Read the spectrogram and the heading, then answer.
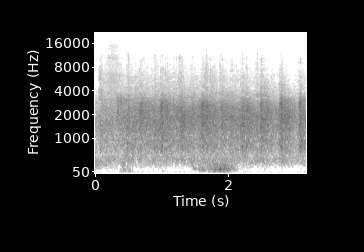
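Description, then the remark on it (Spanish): An audience applauds loudly for the Lord together, a dense, steady wash of many hands clapping at an even loudness throughout, with no voices standing out. “en otro aplauso fuerte al Señor.”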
